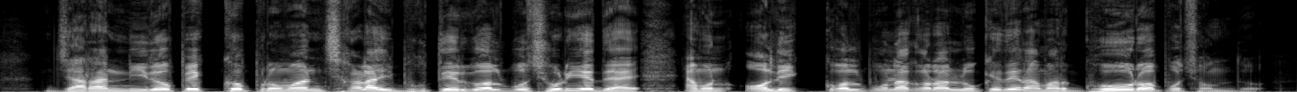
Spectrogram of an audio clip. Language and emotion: Bengali, disgusted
